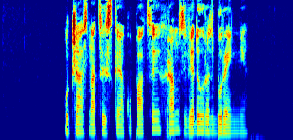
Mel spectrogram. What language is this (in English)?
Belarusian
